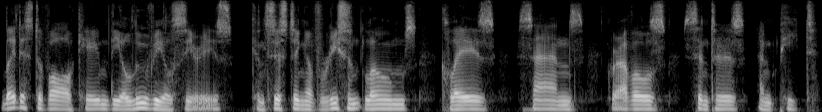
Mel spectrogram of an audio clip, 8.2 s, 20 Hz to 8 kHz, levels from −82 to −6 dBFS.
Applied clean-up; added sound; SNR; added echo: none; none; none; none.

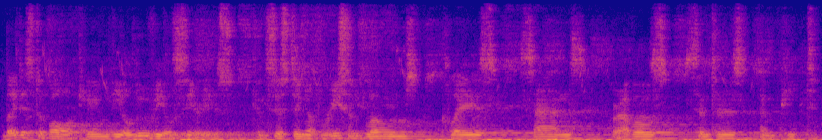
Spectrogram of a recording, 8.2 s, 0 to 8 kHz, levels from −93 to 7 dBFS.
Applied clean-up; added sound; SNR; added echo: none; Ocean; 0 dB; reverberation time 2.6 s.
